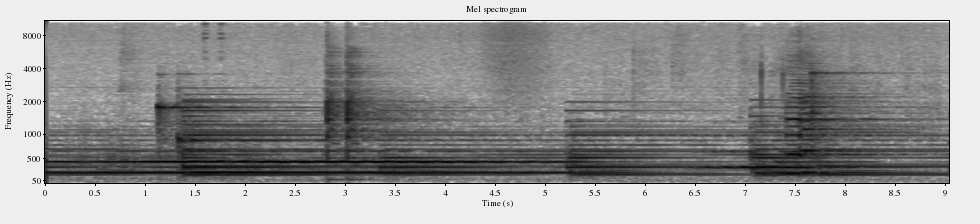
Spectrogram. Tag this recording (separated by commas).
Brass instrument, Trombone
